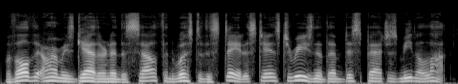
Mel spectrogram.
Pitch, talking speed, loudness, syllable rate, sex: 145 Hz, 300 wpm, -18 LUFS, 6.8 syllables/s, male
